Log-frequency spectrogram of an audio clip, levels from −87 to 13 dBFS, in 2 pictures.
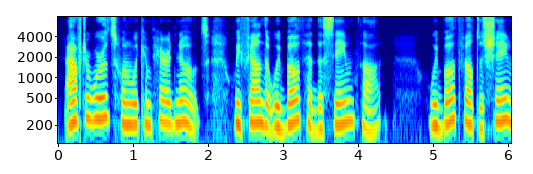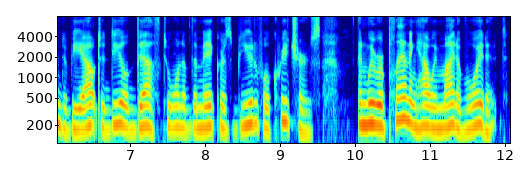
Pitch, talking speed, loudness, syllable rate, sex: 200 Hz, 200 wpm, -18 LUFS, 5.4 syllables/s, female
